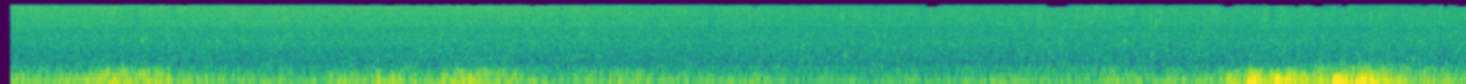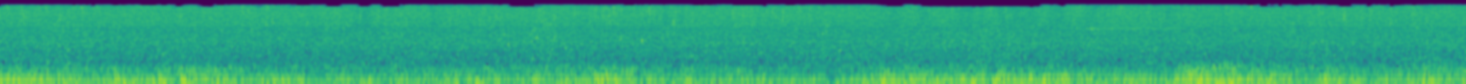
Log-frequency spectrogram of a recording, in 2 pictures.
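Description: Heavy rain falling steadily, with several low rumbles coming and going, the loudest lasting a second or two about halfway through.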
